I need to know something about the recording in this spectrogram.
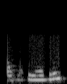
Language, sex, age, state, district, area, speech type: Malayalam, female, 30-45, Kerala, Thiruvananthapuram, rural, conversation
